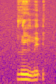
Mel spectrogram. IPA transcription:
l ĩ˦˨ m ɪ˦ ʔ

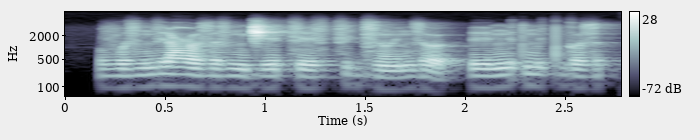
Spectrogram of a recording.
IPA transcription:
v ə z n z e ʕ œ z ə z n d͡ʒ e t͡s e z t͡s i ɡ z ə̃ ɪ̯ n z œ | e ŋ e t m i t ɡ œ z

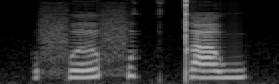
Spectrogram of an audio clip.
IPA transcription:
f əː˧˥ f ə˦˥ k̚ t̪ a˧ w

